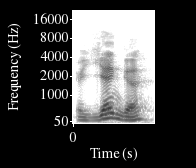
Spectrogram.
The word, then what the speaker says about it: Jenga: Jenga got to like a Yenga, as it's Yenga. pronounced.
